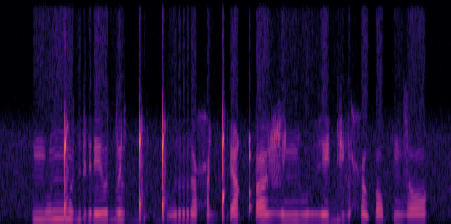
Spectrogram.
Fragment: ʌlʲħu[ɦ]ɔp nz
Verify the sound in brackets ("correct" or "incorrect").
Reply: incorrect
